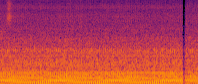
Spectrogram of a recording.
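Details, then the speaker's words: Rebuilt diesel truck: steady even idle, deep gruff exhaust beat at constant rate, no knocks or misses, quite grunty; normal idle. "From here and there, it's quite grunty, but I don't think it's going to be like yours."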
